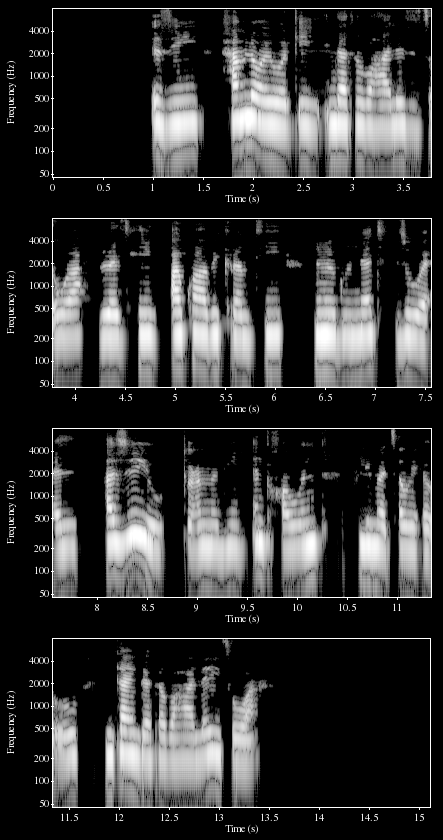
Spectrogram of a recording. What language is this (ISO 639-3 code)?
tir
